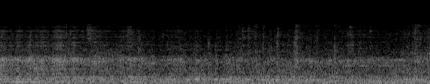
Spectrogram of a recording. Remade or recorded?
recorded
